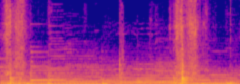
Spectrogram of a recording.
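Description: A knife slices mandarin peel into thin, long strips on a board, with a few crisp close-up chops at an uneven pace.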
